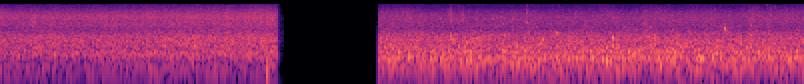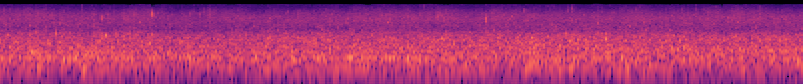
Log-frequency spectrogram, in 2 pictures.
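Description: Small mountain waterfall and the rocky stream below it rushing steadily. The sound cuts out completely for about half a second, at an edit, then the water resumes.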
